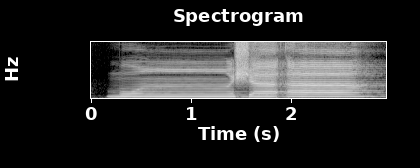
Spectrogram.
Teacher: Karena nun sukun bertemu huruf syin. Cara bacanya nun disamarkan ke syin disertai bunyi dengung. Dengung dan kesamarannya sama besar. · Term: ikhfa hakiki ausat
